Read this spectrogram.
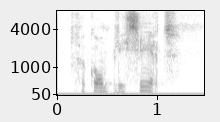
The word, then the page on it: complexe: France; [kɔ̃.plɛks]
